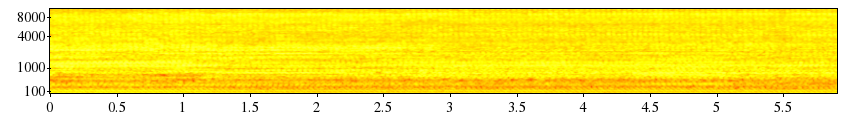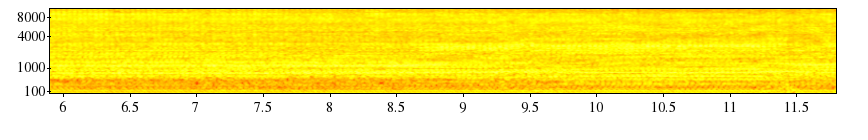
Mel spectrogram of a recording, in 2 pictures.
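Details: Chinese 2000-watt generator running at steady speed with a deep hum and an abnormal, rough, hammering clatter on top.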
